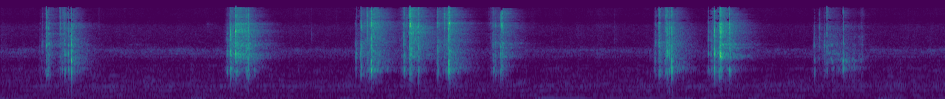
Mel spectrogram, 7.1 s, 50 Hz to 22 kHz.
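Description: Slide of a WE T-Rex Hi-Capa 5.1 airsoft gas blowback pistol racked by hand against its new, stiffer 150% recoil spring: about nine sharp mechanical clacks, some in quick pairs as the slide goes back and snaps forward.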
